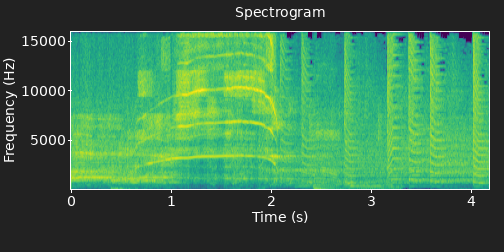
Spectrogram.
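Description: Electronic dance music. A rising sweep climbs and holds, then cuts off about two seconds in, and a heavy bass beat starts half a second later.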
